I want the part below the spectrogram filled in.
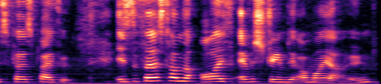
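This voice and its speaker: Vocal fry runs through an animated tone with lively intonation. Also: woman. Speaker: video game streamer. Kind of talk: casual chat. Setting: live stream.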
